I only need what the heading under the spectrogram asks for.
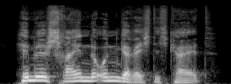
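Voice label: "himmelschreiende Ungerechtigkeit", German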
